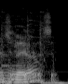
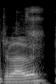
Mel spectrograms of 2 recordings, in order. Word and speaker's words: Angeloni: Michael Accadere, Vittorio Angeloni, is it? – Yeah, Angeloni. – It. I always feel like I say it wrong. – Yeah, Angeloni. – I always feel like I'm saying Angelone.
